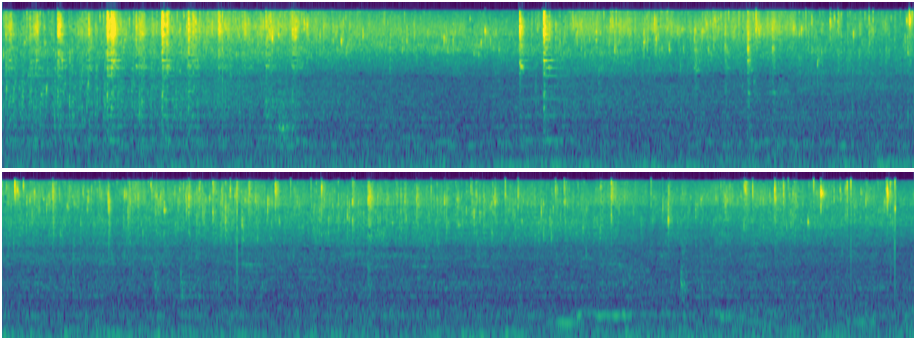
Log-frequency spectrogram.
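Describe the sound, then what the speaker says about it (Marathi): Bhature fry in hot oil for chhole bhature, a continuous soft crackle and sizzle at close range, steady throughout with occasional light pops and stirring. "आता इथे तेल गरम झालंय, त्याच्यामध्ये सोडून घेते."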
